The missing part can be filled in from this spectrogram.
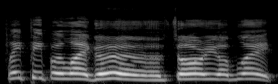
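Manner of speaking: exaggerated self-parody, way up high; Bill Burr impression. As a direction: belt it out high as a parody of yourself. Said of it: "my impression of people's impression of me".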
